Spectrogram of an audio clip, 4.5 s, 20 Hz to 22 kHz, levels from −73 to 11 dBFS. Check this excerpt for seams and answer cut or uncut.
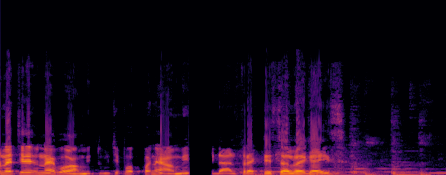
cut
